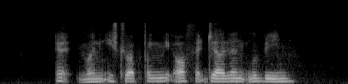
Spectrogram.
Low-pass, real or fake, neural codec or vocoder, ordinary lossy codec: 7.2 kHz; fake; codec, 16 kHz in and 24 kHz out, 0.6 kbps, FocalCodec, streaming, 4096 codes; Opus, 16 kbps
